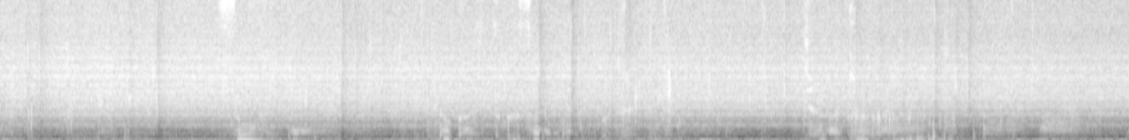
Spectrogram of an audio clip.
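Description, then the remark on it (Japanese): A steady fizzing sizzle of something dissolving fills the whole stretch, a dense bright hiss peppered with tiny crackles and pops, with no one speaking. “シュワシュワと溶かし尽くされて、溶かし尽くされて、溶かし尽くされていく。”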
